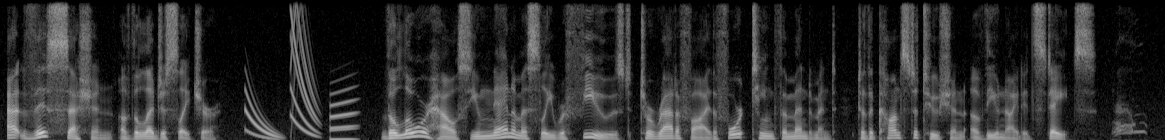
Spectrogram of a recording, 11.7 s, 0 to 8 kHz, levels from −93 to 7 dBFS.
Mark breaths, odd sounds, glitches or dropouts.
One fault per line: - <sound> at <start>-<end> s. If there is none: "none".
- chirp at 2.4-3.6 s
- bark at 11.1-11.5 s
